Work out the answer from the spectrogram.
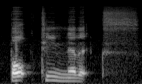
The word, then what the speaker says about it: Foltynewicz: Foltynewicz, guys. I know. It seems like I'm not saying it right, but that's how you say it.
